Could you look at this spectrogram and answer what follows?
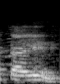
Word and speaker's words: ptyalin: या तो इसी को टाइलिन बोलेंगे। और देखिए टाइलिन में पी साइलेंट होता है, PTYALIN लिखेंगे, टाइलिन इसको बोलते हैं। पी इसमें साइलेंट रहेगा, ठीक है।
